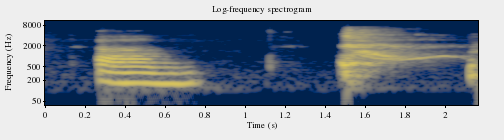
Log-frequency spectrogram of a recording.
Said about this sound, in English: apologize about the coughing.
